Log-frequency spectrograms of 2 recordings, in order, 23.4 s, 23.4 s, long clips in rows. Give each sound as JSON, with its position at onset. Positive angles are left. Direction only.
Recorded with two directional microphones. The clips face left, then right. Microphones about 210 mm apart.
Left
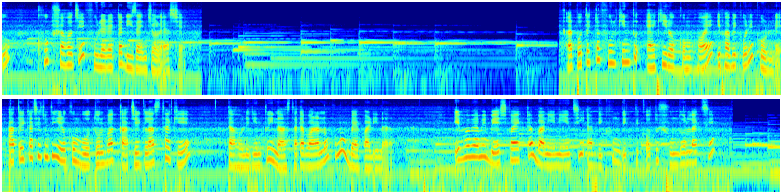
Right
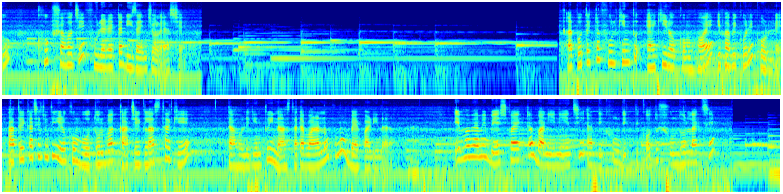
{"t": 0.6, "sound": "speech", "side_deg": 40}
{"t": 8.5, "sound": "speech", "side_deg": 40}
{"t": 18.4, "sound": "speech", "side_deg": 30}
